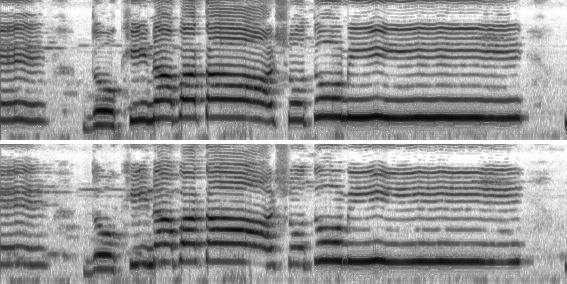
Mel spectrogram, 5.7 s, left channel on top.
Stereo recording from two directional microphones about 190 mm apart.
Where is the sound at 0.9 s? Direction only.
35° left (ahead or behind).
